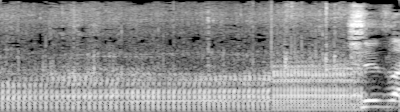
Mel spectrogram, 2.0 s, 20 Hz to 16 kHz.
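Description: Honda Ruckus 49cc four-stroke single-cylinder scooter engine running with a steady drone; its note changes about one and a half seconds in.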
